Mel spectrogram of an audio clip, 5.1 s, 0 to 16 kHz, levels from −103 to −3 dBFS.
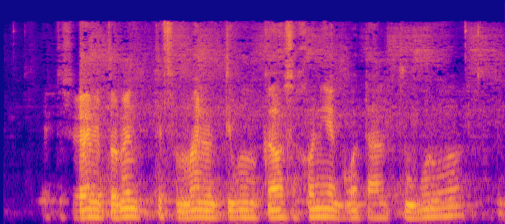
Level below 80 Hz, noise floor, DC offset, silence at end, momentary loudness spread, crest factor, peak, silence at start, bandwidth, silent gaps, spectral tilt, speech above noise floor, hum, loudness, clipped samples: -60 dBFS; -47 dBFS; under 0.1%; 0 s; 10 LU; 20 dB; -2 dBFS; 0.4 s; 11.5 kHz; none; -4.5 dB/octave; 25 dB; none; -22 LUFS; under 0.1%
